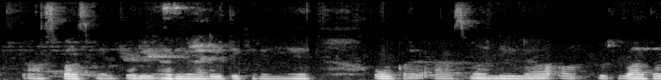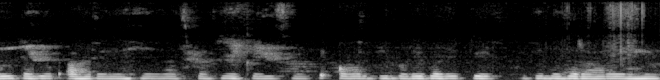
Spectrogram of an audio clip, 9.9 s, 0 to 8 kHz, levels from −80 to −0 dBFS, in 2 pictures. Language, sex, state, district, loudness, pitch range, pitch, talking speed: Hindi, female, Chhattisgarh, Raigarh, -18 LUFS, 200-210 Hz, 205 Hz, 195 wpm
